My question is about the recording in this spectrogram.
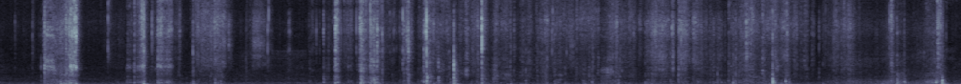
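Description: Cardboard boxes and their packaging being handled and opened: irregular scraping, rustling and tearing in short bursts.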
